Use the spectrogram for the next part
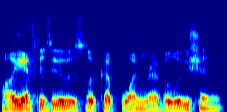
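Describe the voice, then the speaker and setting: A man hosting an online community meeting, speaking earnestly and personally, pausing with fillers and restarts. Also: on the high side, little pitch movement, dark tone. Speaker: community group host.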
